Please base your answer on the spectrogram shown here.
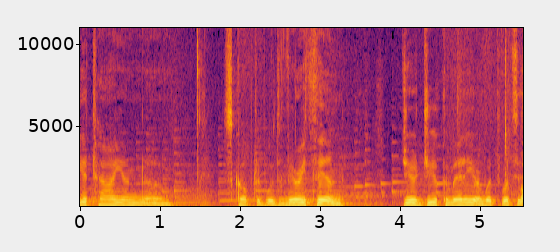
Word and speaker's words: Giacometti: Well, they're kind of like, who's the Italian sculptor with very thin, Giacometti, or what's his name? Giacometti, yes. Yeah, they're kind of like, because I might not be because they're all pronouncing it very, correctly.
